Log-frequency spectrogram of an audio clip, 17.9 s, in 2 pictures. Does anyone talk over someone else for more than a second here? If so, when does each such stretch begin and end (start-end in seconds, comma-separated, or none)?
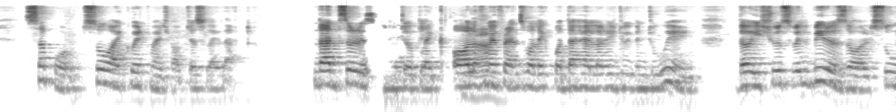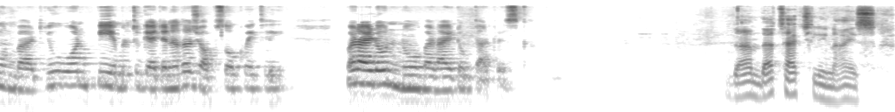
none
